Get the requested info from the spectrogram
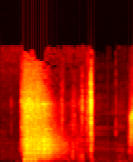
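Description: A short burst of machine-gun fire from a bipod-mounted machine gun, starting suddenly about a third of a second in and dying away by about a second and a half, with one last sharp crack just after a second.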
